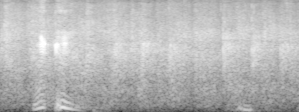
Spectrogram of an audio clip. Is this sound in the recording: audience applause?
yes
